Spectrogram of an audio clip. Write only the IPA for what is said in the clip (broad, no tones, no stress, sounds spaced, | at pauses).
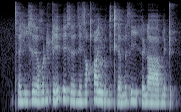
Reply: tʰ ɛ j iː x ɘː ʁʷ ɛ ɖ e ʈ e | e x ɘː d e z e qʰ u j u ɽ u ɡ e kʰ ɛ m ɘ s iː h ɘ ɳ aː b e ʈ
